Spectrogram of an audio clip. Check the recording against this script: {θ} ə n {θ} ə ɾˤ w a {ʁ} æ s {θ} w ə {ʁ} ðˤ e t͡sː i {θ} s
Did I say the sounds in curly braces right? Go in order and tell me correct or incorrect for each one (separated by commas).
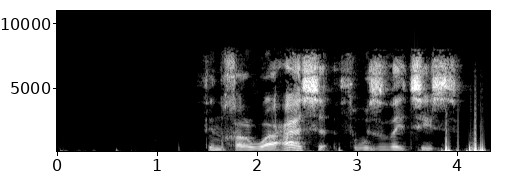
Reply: correct, incorrect, incorrect, correct, incorrect, incorrect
